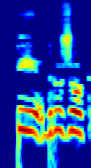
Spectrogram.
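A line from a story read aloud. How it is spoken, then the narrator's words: Pitiful voice. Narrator (Russian): жалким голосом сказал я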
